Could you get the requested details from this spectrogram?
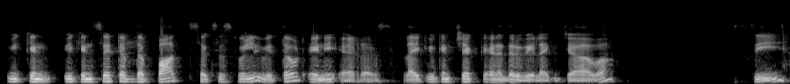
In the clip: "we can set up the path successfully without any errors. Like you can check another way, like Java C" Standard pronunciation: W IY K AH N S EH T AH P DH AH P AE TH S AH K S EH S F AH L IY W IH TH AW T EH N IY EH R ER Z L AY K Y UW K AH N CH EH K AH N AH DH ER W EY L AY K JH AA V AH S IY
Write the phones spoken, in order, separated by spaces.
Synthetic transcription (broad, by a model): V IY K AH N S EH T AH P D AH P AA T S AH K S EH S F AH L IY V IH T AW T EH N IY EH R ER S L AY K Y UW K AH N CH EH K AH N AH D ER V EY L AY K JH AA V AH S IY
